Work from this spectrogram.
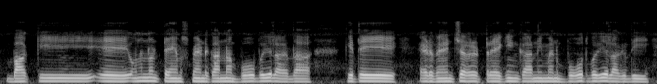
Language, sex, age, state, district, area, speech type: Punjabi, male, 18-30, Punjab, Hoshiarpur, rural, spontaneous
